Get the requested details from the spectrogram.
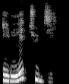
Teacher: Além disso, tem a bendita da liaison, tá? Então o L aqui vai juntar com o E. Então a gente vai falar uma palavra só.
